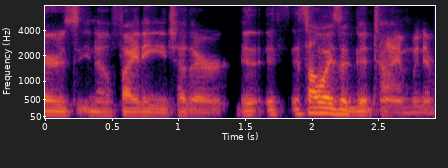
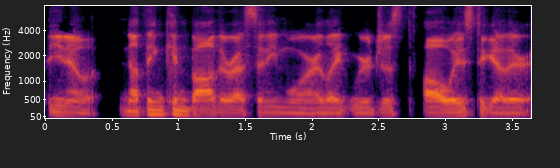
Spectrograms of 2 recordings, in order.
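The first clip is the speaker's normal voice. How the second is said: ordinary talk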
